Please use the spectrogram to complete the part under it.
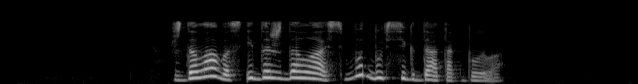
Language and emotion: Russian, positive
